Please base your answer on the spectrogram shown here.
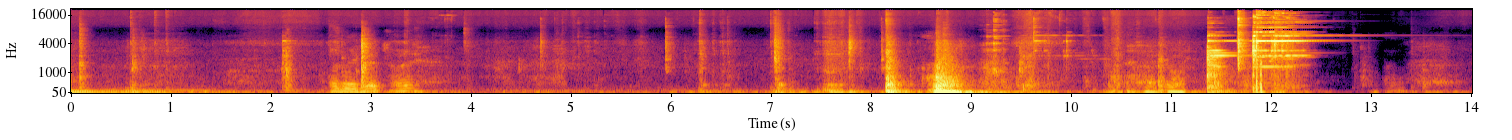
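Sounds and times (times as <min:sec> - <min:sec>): metal parts clattering: 0:09.1 - 0:10.2, 0:11.4 - 0:12.7
ringing metallic clang: 0:11.4 - 0:13.0.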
